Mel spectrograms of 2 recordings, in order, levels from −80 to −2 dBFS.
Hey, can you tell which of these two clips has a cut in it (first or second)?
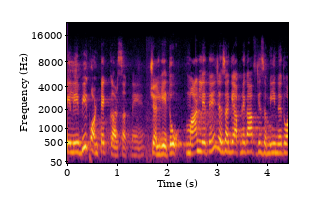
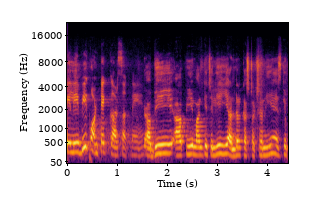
second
